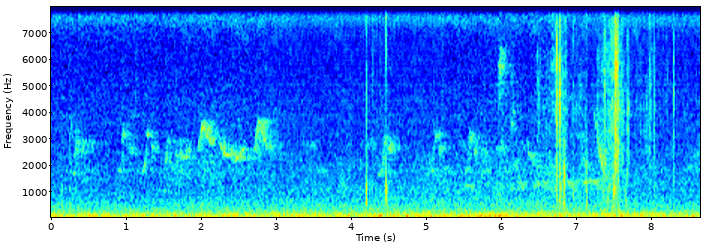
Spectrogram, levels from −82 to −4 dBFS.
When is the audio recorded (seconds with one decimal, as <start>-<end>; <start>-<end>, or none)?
0.0-2.8; 5.2-6.7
